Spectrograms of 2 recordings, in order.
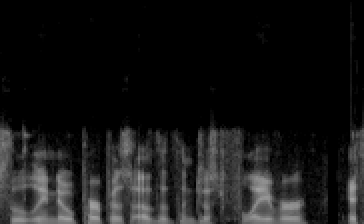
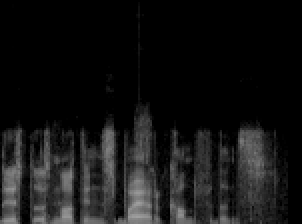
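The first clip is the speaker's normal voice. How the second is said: put-on Russian accent; 6 dB quieter than usual. Answering a party member while in character: stereotypical Russian accent. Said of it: "going to be stereotypically Russian for this entire event".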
